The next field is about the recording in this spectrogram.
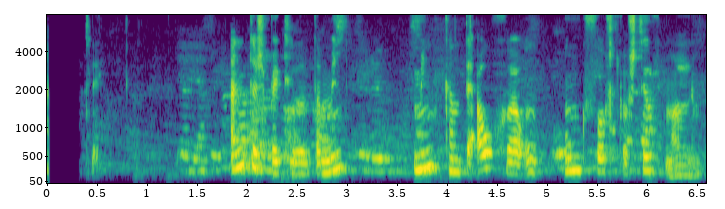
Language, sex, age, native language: Icelandic, female, 12, Icelandic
